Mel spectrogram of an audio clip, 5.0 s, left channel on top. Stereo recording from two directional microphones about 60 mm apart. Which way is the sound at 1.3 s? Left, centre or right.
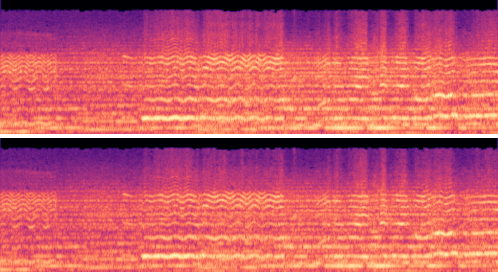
Right.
